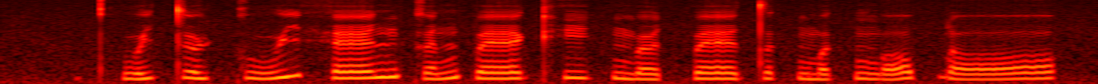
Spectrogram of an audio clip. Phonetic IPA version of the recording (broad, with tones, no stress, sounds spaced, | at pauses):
kʷʰ ɐ˨˥ j t̪ ɵ˨ ɥ k uː˨˥ j h ɛː˨˧ n k ɐ˨˥ n p ɛː˨˧ kʰ iː˧ k̚ m œː˨ t̚ p ɛː˧ t̪ ɐ˧ k̚ m ɐ˨˥ k̚ ŋ ɔː˨˥ p̚ l ɔː˨˧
